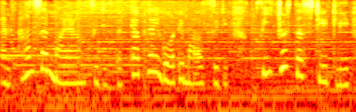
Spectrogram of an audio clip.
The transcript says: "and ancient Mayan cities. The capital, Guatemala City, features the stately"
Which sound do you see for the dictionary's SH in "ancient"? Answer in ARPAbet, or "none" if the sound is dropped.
S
